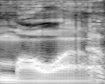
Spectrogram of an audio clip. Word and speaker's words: Mawile: Mawile.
